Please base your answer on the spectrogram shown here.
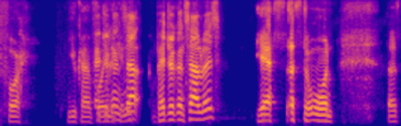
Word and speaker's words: Pedro Gonçalves: Pedro Gonçalves? Yes, that's the one. That's the one. That's how you pronounce it.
